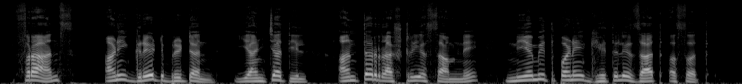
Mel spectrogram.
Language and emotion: Marathi, neutral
